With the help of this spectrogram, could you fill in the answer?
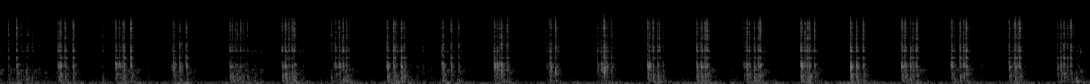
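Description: Fingertips and nails tap the faceted side of a tall, hollow, lavender plastic studded and jeweled tumbler that appears empty. Quick, dry, bright clicks come in short clustered bursts at a steady pace of about two per second, each dying away almost instantly over a faint low hum.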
